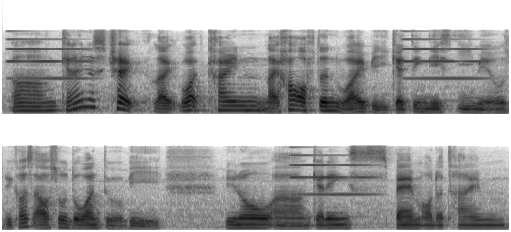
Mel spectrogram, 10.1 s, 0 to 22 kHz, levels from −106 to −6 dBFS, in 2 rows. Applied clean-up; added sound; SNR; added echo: none; Bell; 16 dB; none.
